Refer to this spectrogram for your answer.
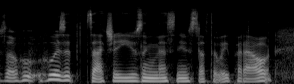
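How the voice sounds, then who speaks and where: A woman with a slight Minnesotan accent, fairly low in pitch, very fast, with ordinary pitch variation, in a very clean recording with a silent background. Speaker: digital agile expert. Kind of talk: casual chat.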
